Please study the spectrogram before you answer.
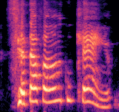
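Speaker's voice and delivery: a voice yelling from another room; called from far off. Retold or imitated. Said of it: "uma voz gritando de longe".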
